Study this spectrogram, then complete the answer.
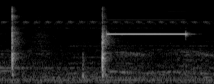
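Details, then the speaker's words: Induction stove whose cooling fan wouldn't run, after replacing faulty 8050 switching transistor that withheld 18 V from fan: two faint clicks then one steady high-pitched beep under a second, warning because the stove is left open; fan now runs. "நம்ம இப்ப ஓபன்ல வச்சிருக்கனால இந்த beep sound வந்துட்டு இருக்கு"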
